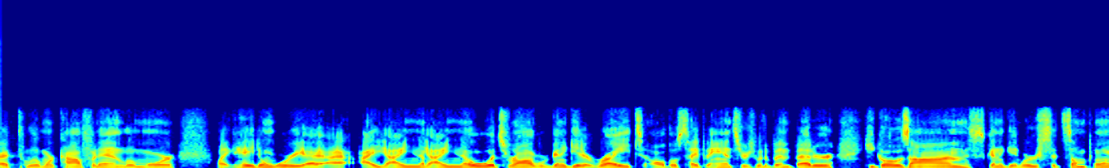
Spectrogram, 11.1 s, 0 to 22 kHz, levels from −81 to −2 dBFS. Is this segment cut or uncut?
cut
